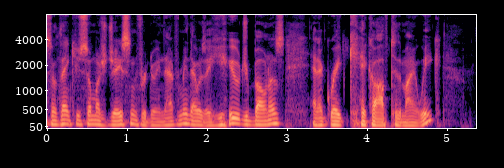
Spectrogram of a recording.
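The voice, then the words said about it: Voice still affected by illness. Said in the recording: “As you can hear in my voice, I'm doing much better, but still not fully recovered. ... has not been my actual voice. It's been some sort of derivative, a filtered version of it”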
